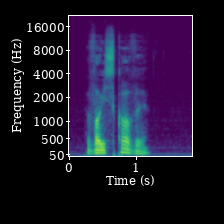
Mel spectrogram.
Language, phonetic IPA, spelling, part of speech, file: Polish, [vɔjˈskɔvɨ], wojskowy, adjective / noun, Pl-wojskowy.ogg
